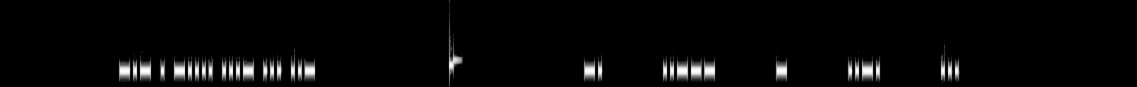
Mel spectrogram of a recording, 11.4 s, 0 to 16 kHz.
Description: Morse code, heard as a keyed tone, about 34 wpm, spaced as for 19 wpm, 700 Hz. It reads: KE6VSU N2TFS
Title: USA Call Signs - 6x Character Spacing - 35wpm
